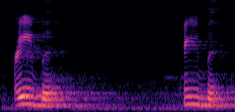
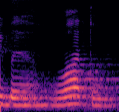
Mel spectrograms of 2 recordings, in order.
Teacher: عبرۃ، با کے جزم ہے، عین کی زیر کو با کے ساتھ ملائیں گے اور با حرف قلقلہ ہے اس لیے ہم اس کو ہلائیں گے۔ عب، را کے اوپر فتحہ زبر ہے، اس کو ہم نے موٹا پڑھنا ہے۔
